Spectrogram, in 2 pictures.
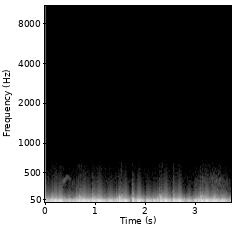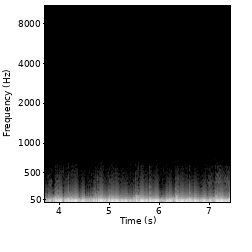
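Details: Self-recorded adult heartbeat through an experimental microphone enclosure and tube, dominant frequency about 10 Hz: low, soft, regular thumping at about 74 beats per minute, including a breath-hold; normal heart sounds.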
